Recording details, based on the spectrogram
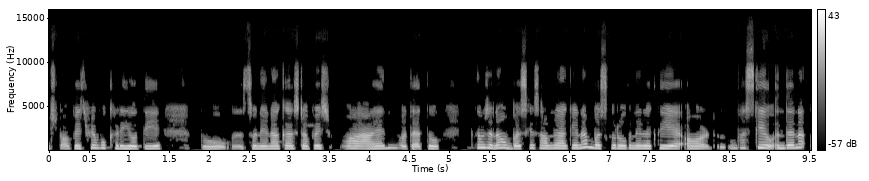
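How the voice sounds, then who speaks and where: A woman's voice: high voice, darkish tone, no room sound. A woman telling a romance story in a chatty, rambling way, full of fillers and self-corrections. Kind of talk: casual spoken storytelling.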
